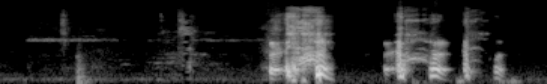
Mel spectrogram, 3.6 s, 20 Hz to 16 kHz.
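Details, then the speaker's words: Two coughs from a COVID-19 cough-classification challenge: the first loose and rattling, a wet productive cough; the second sharper and dry. "what we that's what we call a webcaf and a dry cuff"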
